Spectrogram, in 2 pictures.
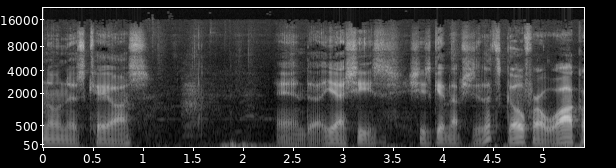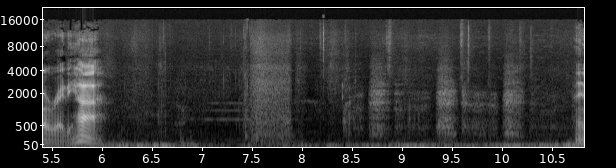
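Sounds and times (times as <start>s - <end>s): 
speech: 0.0s - 1.1s, 2.3s - 6.1s
dog snuffling: 7.4s - 10.8s
dog panting: 8.3s - 10.8s.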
